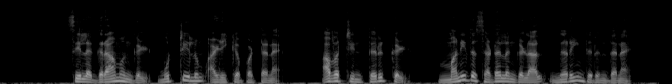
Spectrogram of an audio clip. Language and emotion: Tamil, neutral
